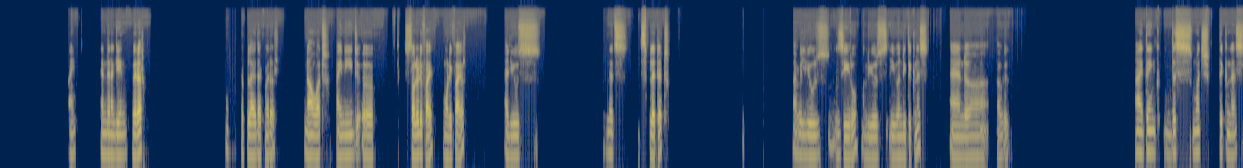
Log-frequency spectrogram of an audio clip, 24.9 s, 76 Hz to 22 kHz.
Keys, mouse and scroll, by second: 0.8 Tab, 1.2 click, 2.4 drag, 3.7-6.2 drag, 6.2 scroll down 1, 9.0-10.1 drag, 10.2-11.4 middle drag, 12.2 right click, 13.8 z, 14.7 scroll up 2, 14.9-16.3 shift+middle drag, 16.3-17.7 drag, 19.5-21.5 drag.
